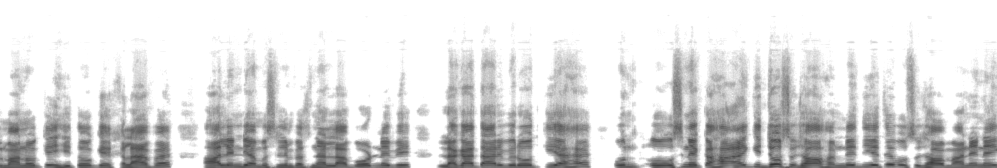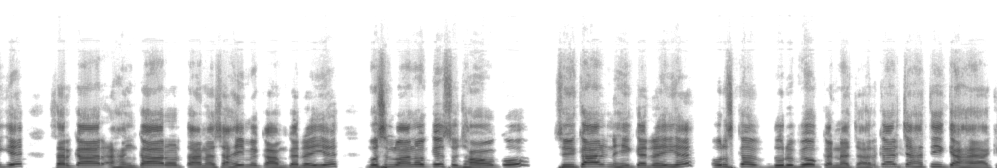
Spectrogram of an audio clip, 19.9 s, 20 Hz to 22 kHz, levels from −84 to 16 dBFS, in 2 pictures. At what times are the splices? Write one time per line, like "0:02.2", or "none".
0:18.8

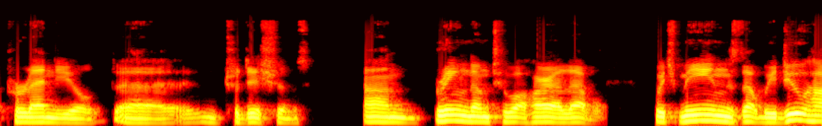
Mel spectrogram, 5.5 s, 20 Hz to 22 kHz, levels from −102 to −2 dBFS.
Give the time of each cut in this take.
0:04.0

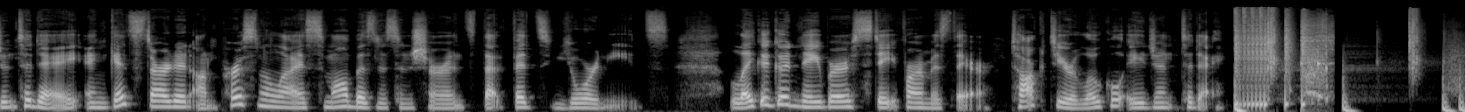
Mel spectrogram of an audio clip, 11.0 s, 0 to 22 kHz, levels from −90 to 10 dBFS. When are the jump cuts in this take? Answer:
0:10.0

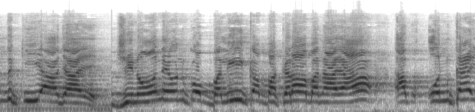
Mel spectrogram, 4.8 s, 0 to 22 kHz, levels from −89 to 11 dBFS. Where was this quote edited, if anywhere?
0:01.2

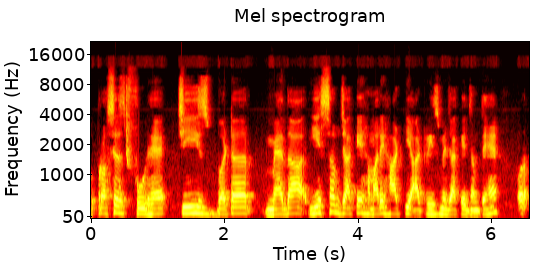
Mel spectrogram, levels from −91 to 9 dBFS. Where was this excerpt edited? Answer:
0:01.2

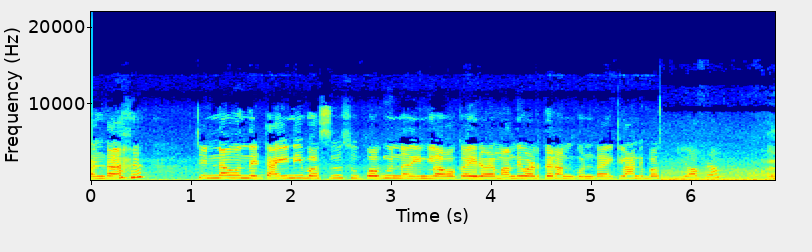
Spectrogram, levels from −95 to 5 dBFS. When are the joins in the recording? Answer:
0:05.7

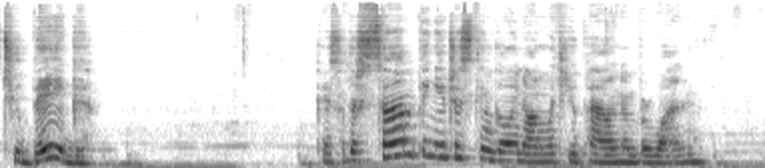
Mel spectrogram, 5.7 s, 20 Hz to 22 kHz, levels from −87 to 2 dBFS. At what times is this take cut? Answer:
none

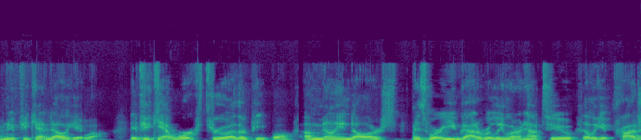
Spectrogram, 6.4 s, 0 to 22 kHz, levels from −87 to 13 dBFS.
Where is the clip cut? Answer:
0:02.9
0:04.0
0:05.4

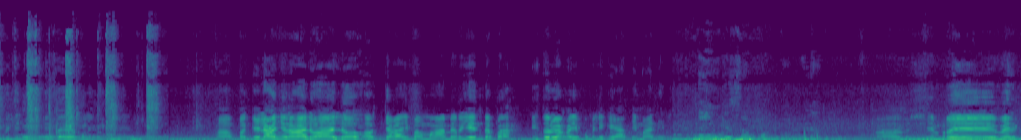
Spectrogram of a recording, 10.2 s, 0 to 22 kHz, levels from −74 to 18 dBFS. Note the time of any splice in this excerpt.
0:01.7
0:06.7

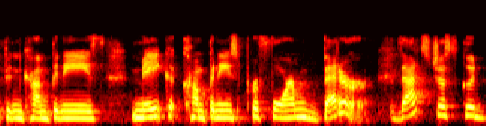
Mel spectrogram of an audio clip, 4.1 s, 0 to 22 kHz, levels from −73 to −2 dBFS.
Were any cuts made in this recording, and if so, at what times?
none

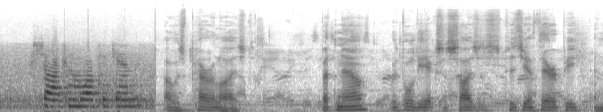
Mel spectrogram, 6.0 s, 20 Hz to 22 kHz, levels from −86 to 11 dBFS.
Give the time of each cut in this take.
0:01.6

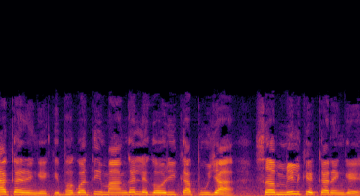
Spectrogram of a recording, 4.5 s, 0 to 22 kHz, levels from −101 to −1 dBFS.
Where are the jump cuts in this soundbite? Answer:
none

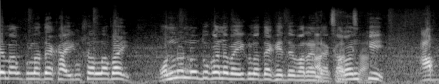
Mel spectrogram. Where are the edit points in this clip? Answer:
none

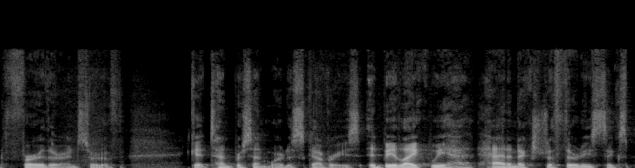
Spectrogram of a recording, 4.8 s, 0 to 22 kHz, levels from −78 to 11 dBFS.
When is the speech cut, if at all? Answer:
0:03.5

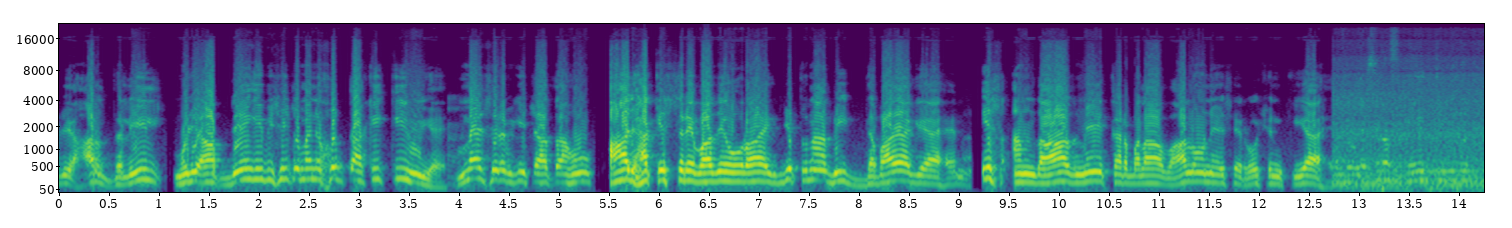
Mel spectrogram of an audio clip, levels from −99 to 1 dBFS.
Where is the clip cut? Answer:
0:05.3
0:12.7

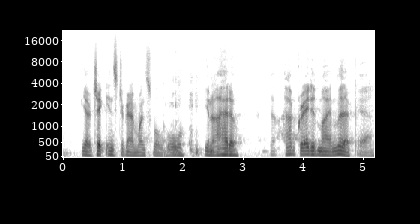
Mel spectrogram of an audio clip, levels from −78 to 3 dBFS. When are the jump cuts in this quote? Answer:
0:01.7

